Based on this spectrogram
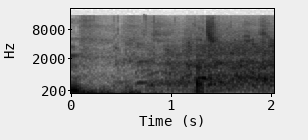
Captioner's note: laughter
